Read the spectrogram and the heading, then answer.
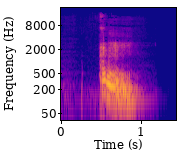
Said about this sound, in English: You guys, just one second. I have to cough. I have to cough. Give me just one second.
